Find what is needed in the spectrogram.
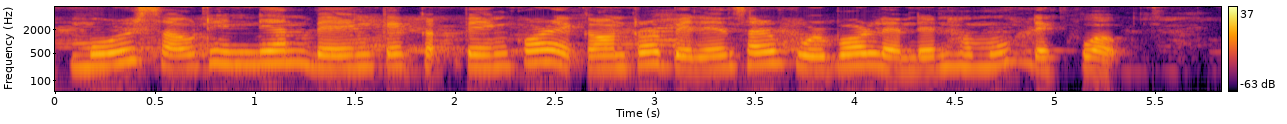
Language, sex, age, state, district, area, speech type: Assamese, female, 30-45, Assam, Sivasagar, rural, read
